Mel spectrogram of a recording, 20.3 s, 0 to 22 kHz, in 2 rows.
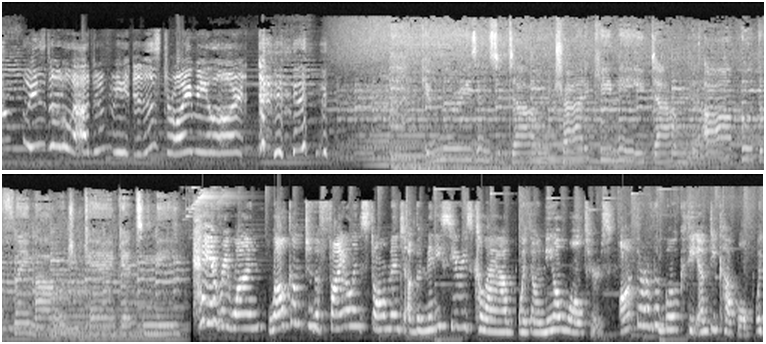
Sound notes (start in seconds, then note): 3.3 continues sobbing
